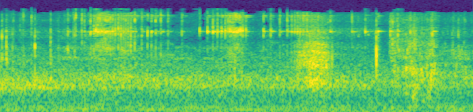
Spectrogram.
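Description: Spinning reel being cranked, its gears whirring steadily as a lure is retrieved.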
